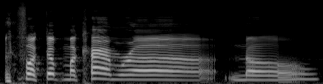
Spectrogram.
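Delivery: high, drawn-out mock lament; hammed-up cry of dismay, stretched out; mock wail. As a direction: wail it slowly in exaggerated despair. Mock lament over broken camera.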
